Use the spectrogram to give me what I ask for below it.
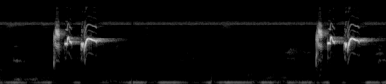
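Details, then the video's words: A sooty-headed bulbul lure song, two quick phrases about two and a half seconds apart, each a sharp chirp then a clear whistle that slides down and levels off, over a faint continuous high hum. "Suara Burung Kutilang Gacor, Pancingan Ampuh dijamin nyaut"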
